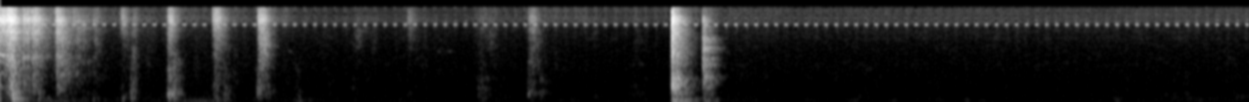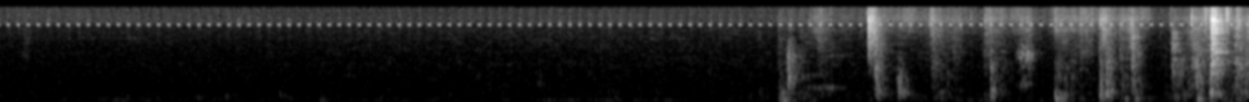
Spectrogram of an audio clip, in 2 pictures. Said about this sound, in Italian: Adesso, se mi aspettate un momento, i miei cani mangiano già a quest'ora del pomeriggio, vengo subito.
